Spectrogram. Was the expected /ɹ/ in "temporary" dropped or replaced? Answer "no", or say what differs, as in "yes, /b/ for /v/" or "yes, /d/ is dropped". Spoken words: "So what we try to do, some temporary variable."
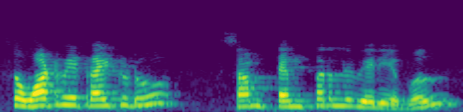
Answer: yes, /l/ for /ɹ/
